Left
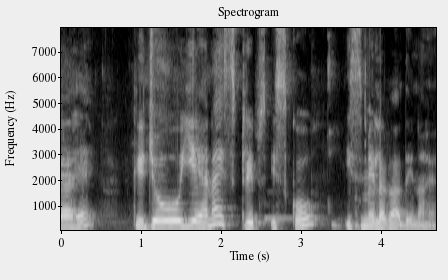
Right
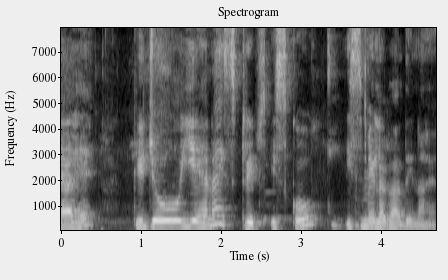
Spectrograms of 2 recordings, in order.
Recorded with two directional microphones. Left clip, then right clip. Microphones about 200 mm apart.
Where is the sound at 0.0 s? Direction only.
45° left (ahead or behind).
